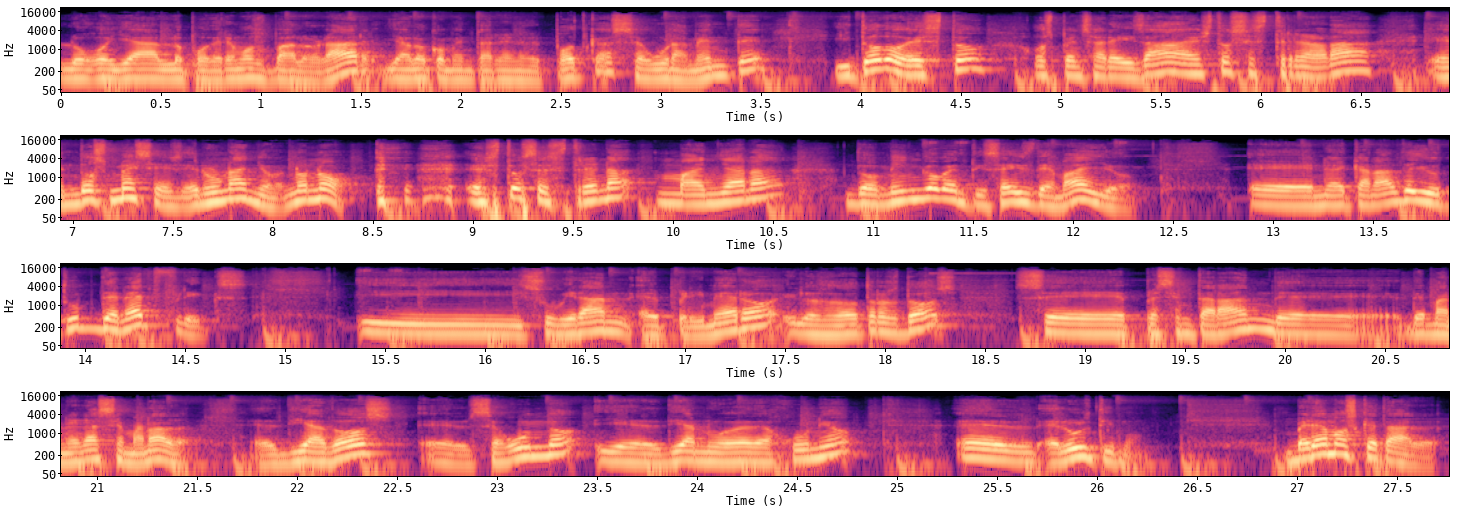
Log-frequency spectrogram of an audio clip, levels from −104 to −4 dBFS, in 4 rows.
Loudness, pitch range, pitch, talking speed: -17 LUFS, 115-165 Hz, 130 Hz, 160 wpm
